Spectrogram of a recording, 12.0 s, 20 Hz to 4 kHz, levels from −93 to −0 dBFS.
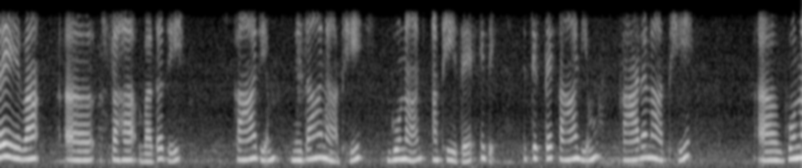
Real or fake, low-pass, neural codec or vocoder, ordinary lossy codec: real; 3.6 kHz; none; none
